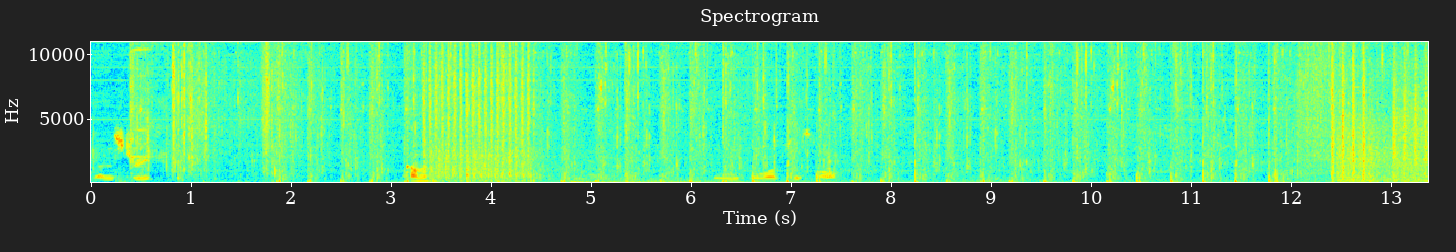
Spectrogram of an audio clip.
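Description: Quick footsteps tread on hard ground outdoors.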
